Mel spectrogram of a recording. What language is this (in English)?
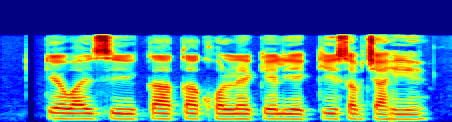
Magahi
